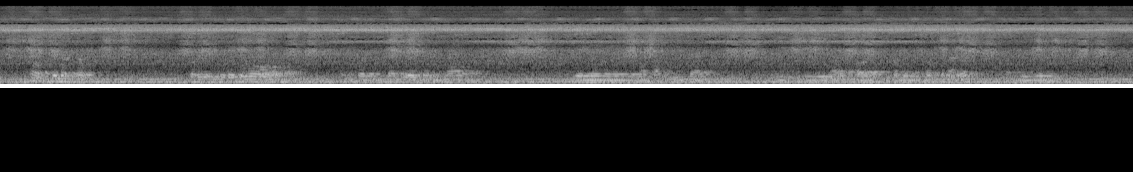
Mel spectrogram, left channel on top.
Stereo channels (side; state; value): right; silent; 63 dB below the other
